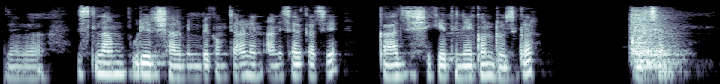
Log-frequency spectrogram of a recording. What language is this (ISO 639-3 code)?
ben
